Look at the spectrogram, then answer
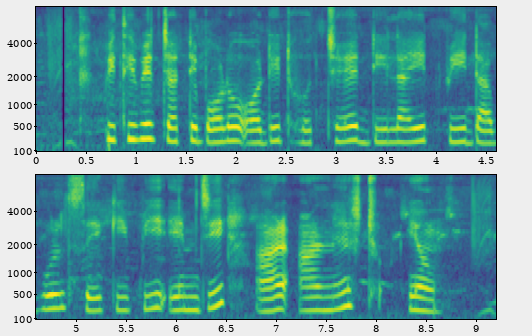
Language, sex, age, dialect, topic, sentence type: Bengali, female, 18-24, Northern/Varendri, banking, statement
